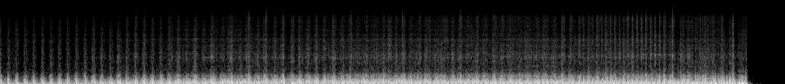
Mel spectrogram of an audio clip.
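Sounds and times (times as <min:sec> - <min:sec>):
mechanical engine running: 0:00.0 - 0:07.5.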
